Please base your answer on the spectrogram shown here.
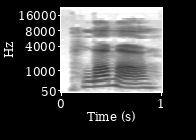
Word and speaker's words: plumber: Plumber. Silent B, but not a silent P.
